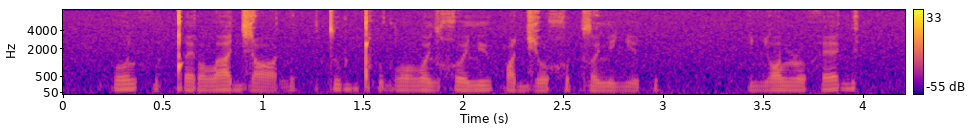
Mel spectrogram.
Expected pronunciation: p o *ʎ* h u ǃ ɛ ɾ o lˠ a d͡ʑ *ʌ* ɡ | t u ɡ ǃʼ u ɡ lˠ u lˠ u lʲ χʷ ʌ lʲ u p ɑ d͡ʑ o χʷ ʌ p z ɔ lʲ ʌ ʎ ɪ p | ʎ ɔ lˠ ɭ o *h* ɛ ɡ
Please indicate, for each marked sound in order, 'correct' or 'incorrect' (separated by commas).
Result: incorrect, incorrect, correct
